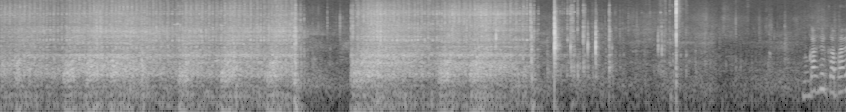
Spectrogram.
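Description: A sewing machine runs steady bursts of stitching through fabric on a large stitch setting, whirring continuously, pausing briefly, then resuming before giving way to a few clicks and handling sounds while a person talks.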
